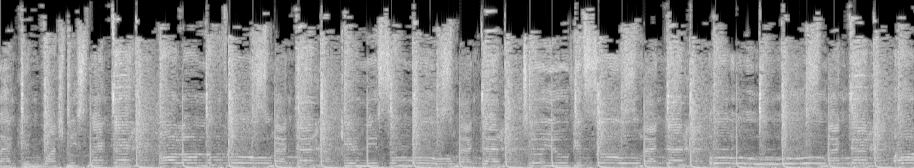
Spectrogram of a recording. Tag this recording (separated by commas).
Music, Techno, Electronic music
